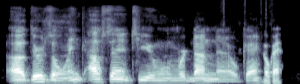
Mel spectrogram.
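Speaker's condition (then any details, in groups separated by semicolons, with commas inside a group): Lou Gehrig's disease (ALS)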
